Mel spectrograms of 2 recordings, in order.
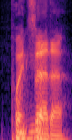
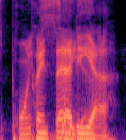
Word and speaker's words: poinsettia: So it's like cuz it blew my mind when cuz I've always pronounced it poinsetta. Me too. But it's it is poinsettia is the correct and it is spelled that way.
